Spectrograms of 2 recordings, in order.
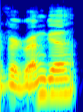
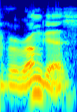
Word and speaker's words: Virunga: and the democratic republic of the congo the virgranga the virunga sorry but butchered that the varunga national park is one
